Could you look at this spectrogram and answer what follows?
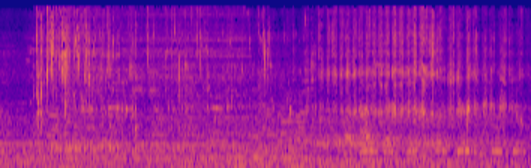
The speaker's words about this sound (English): I always turn off the water while brushing my teeth.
